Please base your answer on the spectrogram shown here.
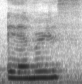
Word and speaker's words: Amaris: It sounds the way it's spelled, all right? Because everyone's been asking me, what's her name again? People are calling me like, how do you say her name? Amaris.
